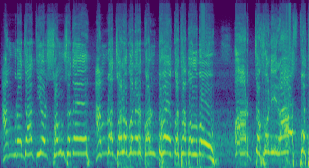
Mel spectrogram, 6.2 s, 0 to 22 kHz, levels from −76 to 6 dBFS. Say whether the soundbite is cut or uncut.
cut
